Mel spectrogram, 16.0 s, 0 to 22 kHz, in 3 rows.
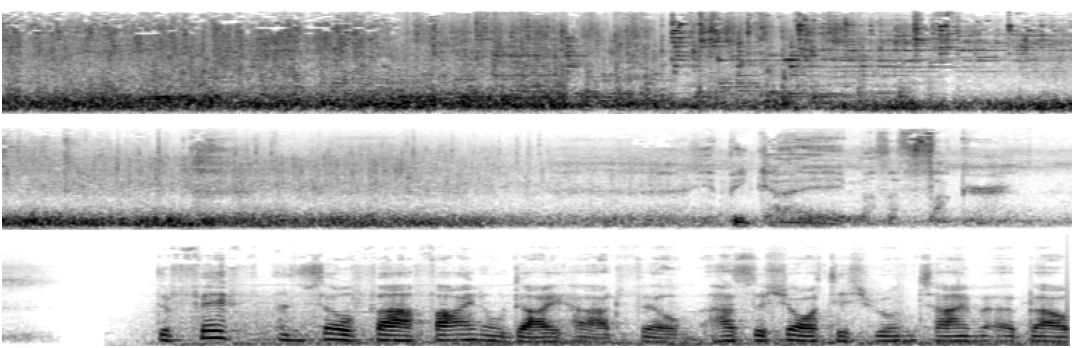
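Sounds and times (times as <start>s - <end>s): crackling and clinking debris: 0.0s - 8.1s
explosion and flames roaring: 0.0s - 11.0s.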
